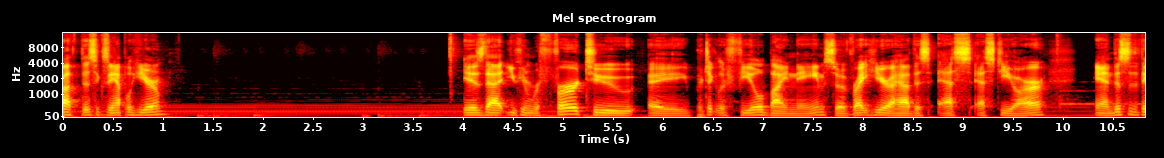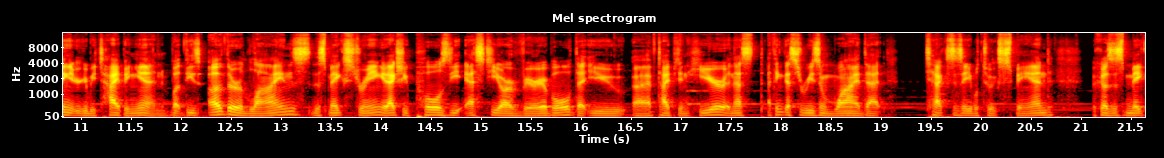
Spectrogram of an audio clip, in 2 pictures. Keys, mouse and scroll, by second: 7.4 Escape, 7.5-18.3 typing, 16.9 Escape, 20.8 Escape, 21.1-21.6 typing.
